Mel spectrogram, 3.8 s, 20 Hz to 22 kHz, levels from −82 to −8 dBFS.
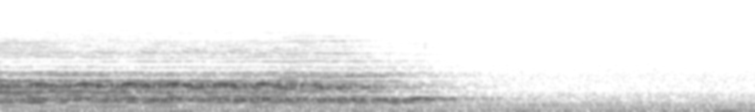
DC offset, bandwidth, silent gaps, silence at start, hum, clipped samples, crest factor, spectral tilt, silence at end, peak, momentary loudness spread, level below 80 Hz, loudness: under 0.1%; 16 kHz; none; 0 s; none; under 0.1%; 14 dB; -6 dB/octave; 0 s; -24 dBFS; 21 LU; -58 dBFS; -37 LUFS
